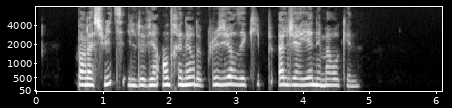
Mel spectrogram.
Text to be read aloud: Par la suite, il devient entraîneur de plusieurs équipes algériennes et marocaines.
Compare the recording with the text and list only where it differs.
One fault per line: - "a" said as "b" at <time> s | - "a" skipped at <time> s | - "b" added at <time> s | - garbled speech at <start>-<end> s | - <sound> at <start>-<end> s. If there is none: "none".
none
